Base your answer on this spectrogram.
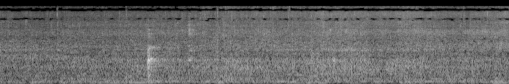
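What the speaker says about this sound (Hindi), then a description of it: "ये डालें, खूब अच्छी तरह से इसको भुनाई करें 2-3 मिनट।" Salt and spices, including cumin powder, white pepper and garam masala, fry in a pan for hari karahi over medium heat, giving a loud, dense, steady sizzle with a brief knock of stirring partway through.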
